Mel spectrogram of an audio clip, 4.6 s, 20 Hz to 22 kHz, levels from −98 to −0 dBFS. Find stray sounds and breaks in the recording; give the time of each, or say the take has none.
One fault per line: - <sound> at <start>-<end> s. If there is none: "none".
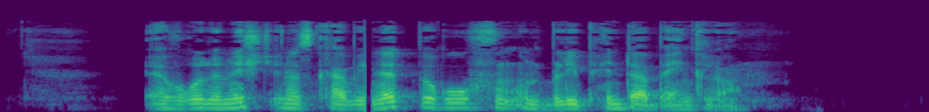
- dropout at 1.8-1.9 s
